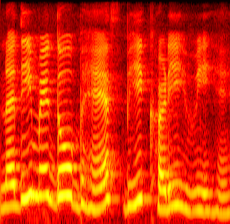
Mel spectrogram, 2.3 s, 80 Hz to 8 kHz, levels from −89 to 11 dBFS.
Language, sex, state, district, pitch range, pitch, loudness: Hindi, female, Bihar, Katihar, 215-340 Hz, 250 Hz, -15 LUFS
